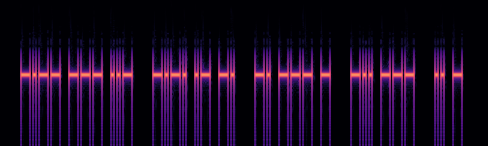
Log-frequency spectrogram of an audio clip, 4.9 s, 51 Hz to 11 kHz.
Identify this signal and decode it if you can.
Morse code, heard as a keyed tone, about 40 wpm, 700 Hz. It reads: YOU CAN NOT DO IT
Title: Sets of 5 Words Encore2 40wpm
